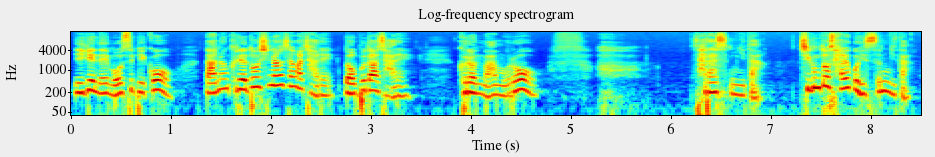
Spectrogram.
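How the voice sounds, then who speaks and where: A woman's voice: mid-range voice, sing-song, moderate pace, a little mellow. A woman with a Jeolla Korean accent giving an emotional, confessional testimony in church, hesitating and restarting often. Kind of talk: spoken personal testimony in church.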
